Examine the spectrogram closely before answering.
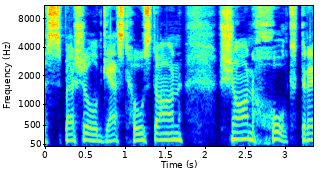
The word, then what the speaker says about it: Holt: today I have a special guest host on, Shawn Holt. Did I say that right? Holt? Did I pronounce that correctly?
